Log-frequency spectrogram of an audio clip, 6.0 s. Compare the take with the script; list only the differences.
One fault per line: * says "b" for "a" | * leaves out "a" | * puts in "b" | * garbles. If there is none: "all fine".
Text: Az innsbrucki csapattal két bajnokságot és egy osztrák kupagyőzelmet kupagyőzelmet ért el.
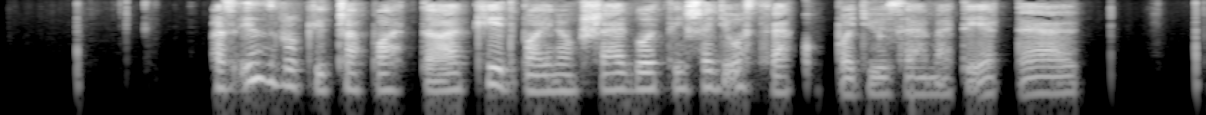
* leaves out "kupagyőzelmet"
